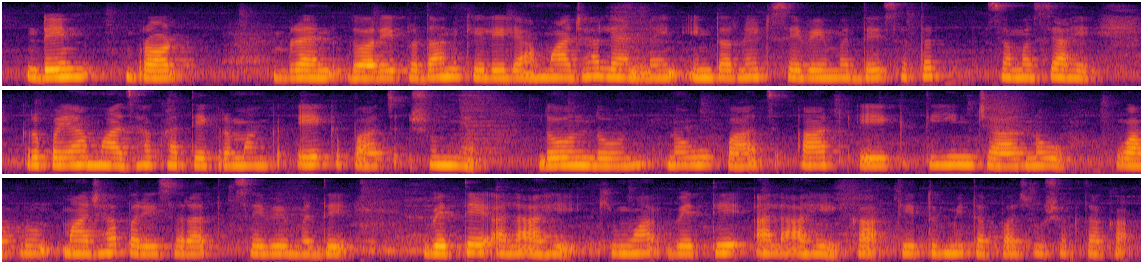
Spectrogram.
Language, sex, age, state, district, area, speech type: Marathi, female, 30-45, Maharashtra, Osmanabad, rural, read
